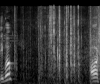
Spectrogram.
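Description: A cardboard toy box with a clear plastic window and tray being opened by hand, giving a short run of crinkling and crackling.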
